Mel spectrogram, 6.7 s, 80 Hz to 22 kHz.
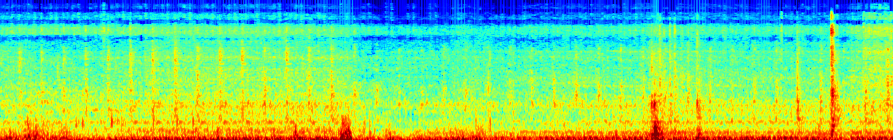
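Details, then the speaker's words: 2013 Subaru WRX STi petrol engine, 76,021 miles, at idle: steady rhythmic knock from deep in the lower part of the motor, lower engine knock. "you could hear an obvious knock from the lower part of the motor and it was sold with a green light"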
